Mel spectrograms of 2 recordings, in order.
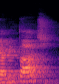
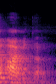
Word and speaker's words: habitat: Se escreve habitat, mas a gente pronuncia habitat, tá?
